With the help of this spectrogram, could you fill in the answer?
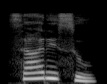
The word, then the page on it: ಸರಿಸು: Kannada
